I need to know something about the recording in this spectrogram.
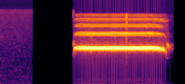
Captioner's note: whistle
